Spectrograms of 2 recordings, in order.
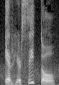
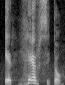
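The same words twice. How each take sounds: First: The stress is on the syllable ci. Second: The stress is on the syllable jer.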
